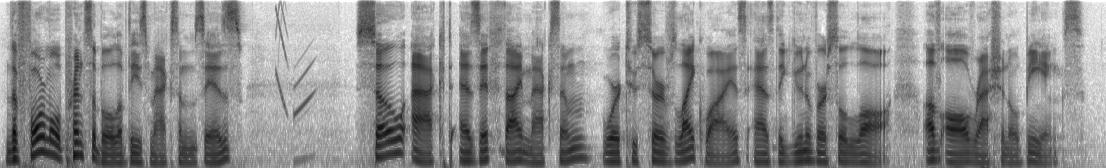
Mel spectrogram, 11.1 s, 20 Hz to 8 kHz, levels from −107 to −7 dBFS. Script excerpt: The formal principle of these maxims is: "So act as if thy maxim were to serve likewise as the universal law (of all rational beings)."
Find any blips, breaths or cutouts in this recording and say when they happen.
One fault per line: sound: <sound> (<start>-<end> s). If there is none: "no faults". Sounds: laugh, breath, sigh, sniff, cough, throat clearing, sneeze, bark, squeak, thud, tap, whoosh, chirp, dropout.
sound: chirp (2.8-3.2 s)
